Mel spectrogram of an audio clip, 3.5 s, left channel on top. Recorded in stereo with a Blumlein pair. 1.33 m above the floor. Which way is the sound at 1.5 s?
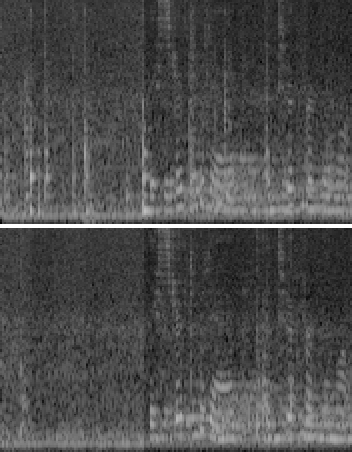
70° right.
